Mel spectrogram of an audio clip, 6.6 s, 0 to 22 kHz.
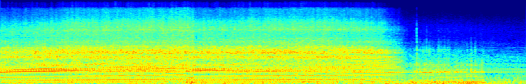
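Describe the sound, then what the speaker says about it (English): A 2015 Jaguar F-Type Coupe is driven hard through twisty roads, its engine loud and close and revving steadily upward with a rising whine, then easing off sharply near the end as the pitch drops away. "flogging the car around like I'm doing right now in these twisties"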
